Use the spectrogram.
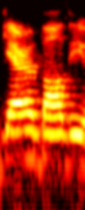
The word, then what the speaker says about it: Garibaldi: just had the grand opening on halloween in garibaldi oregon is that how you say it yes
